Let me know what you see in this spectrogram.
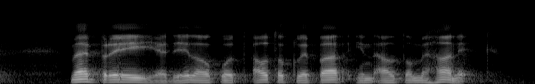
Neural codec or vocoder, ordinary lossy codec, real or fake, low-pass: codec, 16 kHz, about 1 kbps, DyCAST, with the encoder's durations; none; fake; 7.2 kHz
